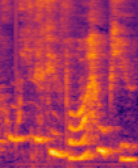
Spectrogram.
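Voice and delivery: overly keen, pushy offer of help; mock shop assistant. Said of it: "And he was like".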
